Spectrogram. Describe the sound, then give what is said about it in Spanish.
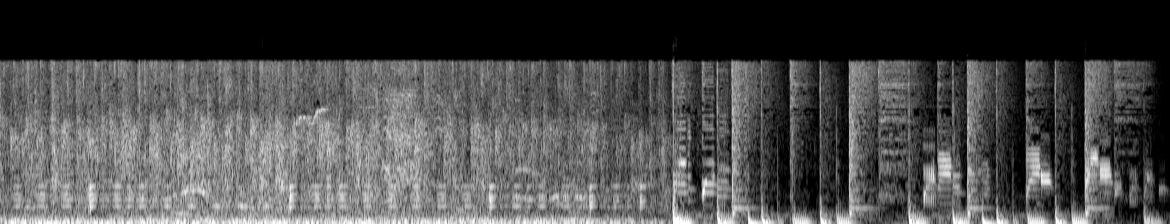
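A dense, steady wash of audience applause, a strong round given as a good-luck send-off on the radio show Las Nenas sin desperdicios, lasts several seconds, then gives way to choppier, broken bursts of sound with short gaps between them. “Démosles con un fuerte aplauso la patadita de la suerte.”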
